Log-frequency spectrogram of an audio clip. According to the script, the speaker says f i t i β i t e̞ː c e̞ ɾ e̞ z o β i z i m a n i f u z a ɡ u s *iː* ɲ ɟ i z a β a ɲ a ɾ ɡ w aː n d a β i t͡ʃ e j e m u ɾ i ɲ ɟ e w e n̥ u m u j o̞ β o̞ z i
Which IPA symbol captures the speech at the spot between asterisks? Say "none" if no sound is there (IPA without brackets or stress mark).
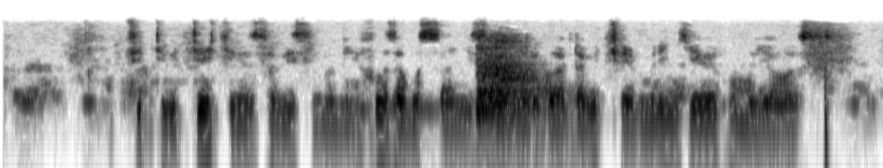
aː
